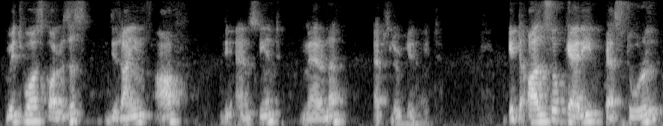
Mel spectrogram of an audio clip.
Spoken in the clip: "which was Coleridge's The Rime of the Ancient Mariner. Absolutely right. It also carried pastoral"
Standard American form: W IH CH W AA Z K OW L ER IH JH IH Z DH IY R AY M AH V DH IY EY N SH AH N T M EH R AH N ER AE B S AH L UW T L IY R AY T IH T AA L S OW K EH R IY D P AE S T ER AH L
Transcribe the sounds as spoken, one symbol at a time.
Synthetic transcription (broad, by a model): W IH CH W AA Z K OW L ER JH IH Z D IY R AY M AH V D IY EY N S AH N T M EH R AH N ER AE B S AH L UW T L IY R AY T IH T AA L S OW K EH R IY D P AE S T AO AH L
